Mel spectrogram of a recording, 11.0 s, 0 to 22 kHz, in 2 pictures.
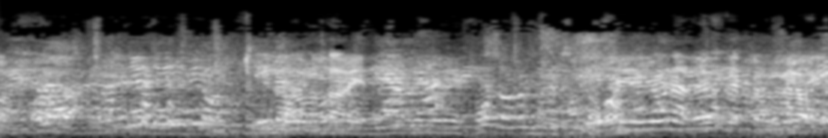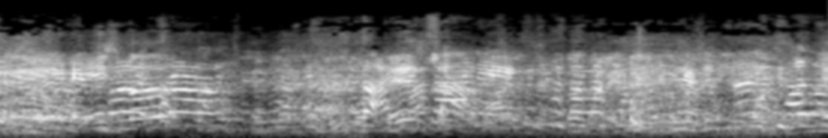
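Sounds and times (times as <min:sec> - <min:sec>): group chatter: 0:00.0 - 0:11.0.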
